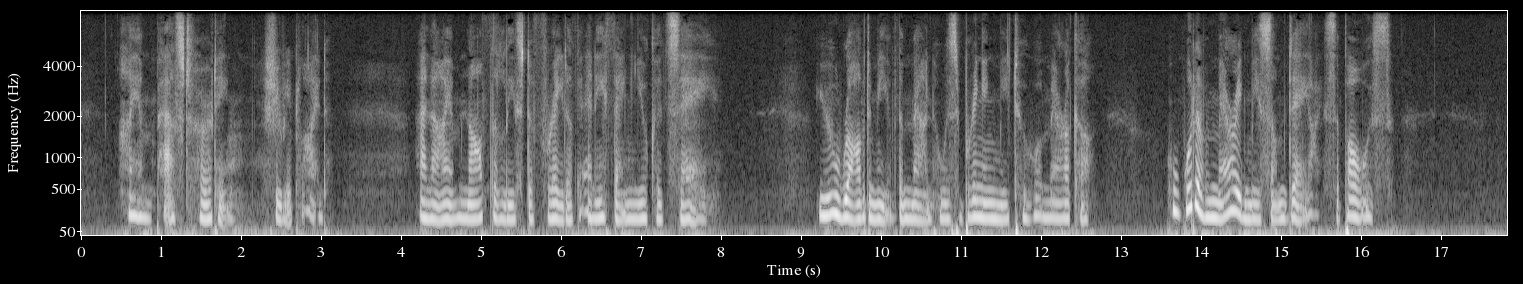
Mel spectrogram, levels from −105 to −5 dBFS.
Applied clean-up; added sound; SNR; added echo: none; none; none; none.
